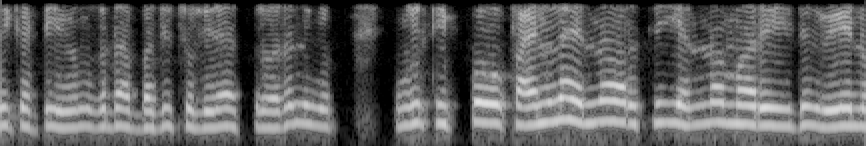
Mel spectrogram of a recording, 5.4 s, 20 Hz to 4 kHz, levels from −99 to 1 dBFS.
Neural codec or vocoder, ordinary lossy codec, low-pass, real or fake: codec, 16 kHz, 8 kbps, FreqCodec, smaller model; none; 3.6 kHz; fake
